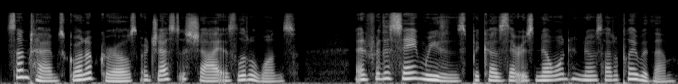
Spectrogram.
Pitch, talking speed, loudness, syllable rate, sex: 195 Hz, 240 wpm, -17 LUFS, 6.2 syllables/s, female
